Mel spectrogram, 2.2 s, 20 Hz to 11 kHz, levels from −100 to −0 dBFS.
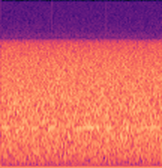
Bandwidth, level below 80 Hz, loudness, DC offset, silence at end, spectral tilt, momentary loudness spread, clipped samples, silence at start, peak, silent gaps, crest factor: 11 kHz; -54 dBFS; -10 LUFS; 7%; 0 s; -3.5 dB/octave; 0 LU; under 0.1%; 0 s; 0 dBFS; none; 12 dB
